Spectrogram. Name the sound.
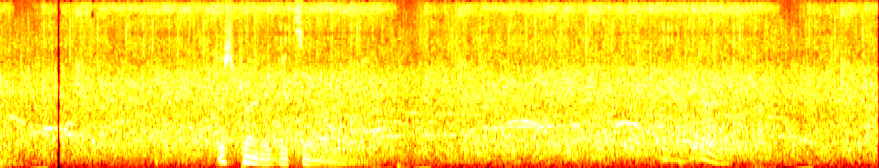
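crowd applause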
